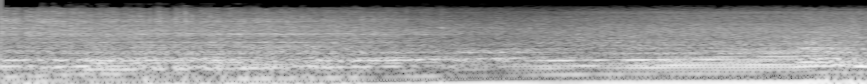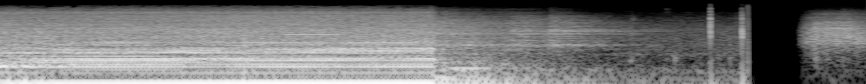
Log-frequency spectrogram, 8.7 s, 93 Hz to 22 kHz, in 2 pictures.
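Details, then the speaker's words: All-motor LSV Honda EF hatch on Hondata S300, throttle body adjusted out: holds a fast, steady idle well above normal before shutoff; idle speed too high, throttle stop opened too far, to be adjusted down. "that was too high so i'm gonna adjust it down some and get to a comfortable spot"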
